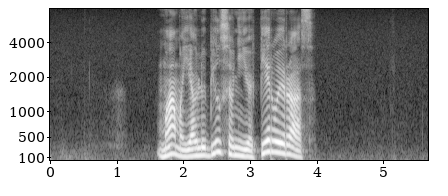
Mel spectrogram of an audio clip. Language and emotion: Russian, positive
